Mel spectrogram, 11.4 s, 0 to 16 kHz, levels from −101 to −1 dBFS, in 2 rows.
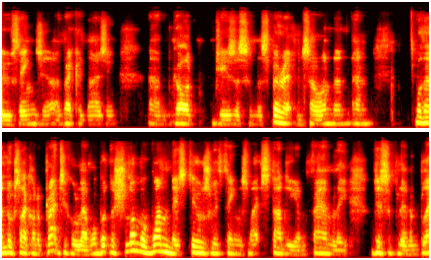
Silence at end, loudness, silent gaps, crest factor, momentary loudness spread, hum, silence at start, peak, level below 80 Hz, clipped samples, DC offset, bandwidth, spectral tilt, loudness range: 0 s; -22 LUFS; none; 18 dB; 13 LU; none; 0 s; -4 dBFS; -64 dBFS; under 0.1%; under 0.1%; 12.5 kHz; -3.5 dB/octave; 3 LU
